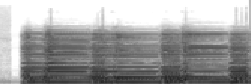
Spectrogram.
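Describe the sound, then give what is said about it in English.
A loud, distorted electric guitar plays a chordal riff without good muting technique. The unmuted strings ring together into a thick, messy wash of sustained notes, with no one speaking. “So the question was about ringing strings ringing out.”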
